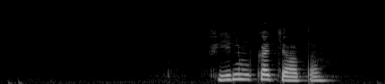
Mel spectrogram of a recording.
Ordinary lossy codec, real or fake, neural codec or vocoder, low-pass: MP3, 32 kbps; real; none; 7.2 kHz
